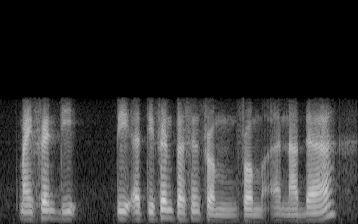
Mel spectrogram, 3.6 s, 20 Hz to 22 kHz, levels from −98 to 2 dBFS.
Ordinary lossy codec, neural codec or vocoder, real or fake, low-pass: none; codec, 16 kHz in and 24 kHz out, 1 kbps, XY-Tokenizer; fake; 3.6 kHz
